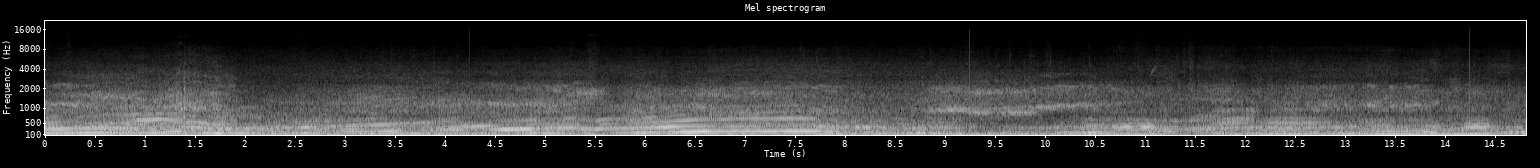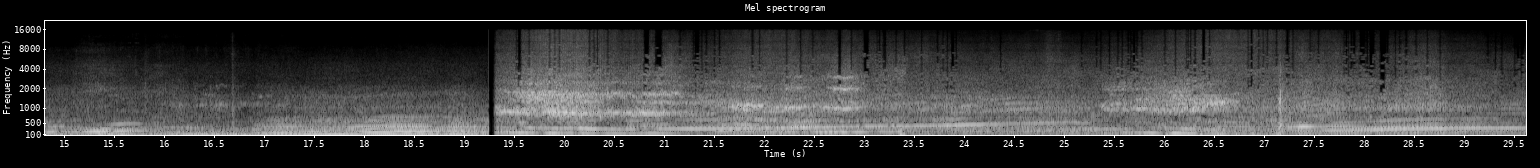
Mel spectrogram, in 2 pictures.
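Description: Ferrari Portofino's twin-turbo V8 heard from inside the cabin on a track lap, its revs rising and falling through the gears over a deep rumble. About 19 seconds in the sound cuts to another car following on track: sports car engines revving, with tyre noise from hard cornering.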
